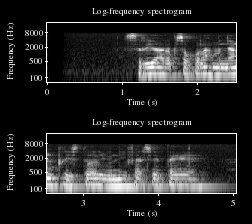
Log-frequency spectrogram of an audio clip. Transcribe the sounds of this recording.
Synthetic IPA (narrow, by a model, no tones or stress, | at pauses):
sɾiaɾəp̚sokolahməɲaŋb̥ɾist̪ɔljunifɛrsit̪e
